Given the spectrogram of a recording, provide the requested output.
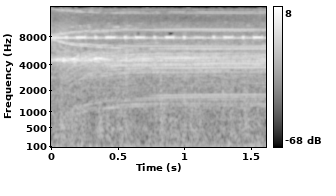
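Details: S500 quadcopter brushless motors running at constant throttle after ESC calibration and motor direction setup: a smooth, steady high whine with no stutter. The motors are spinning normally, except one faulty motor that does not spin.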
